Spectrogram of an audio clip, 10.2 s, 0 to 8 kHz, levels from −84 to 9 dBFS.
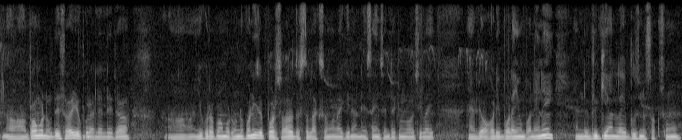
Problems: background conversations at intervals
